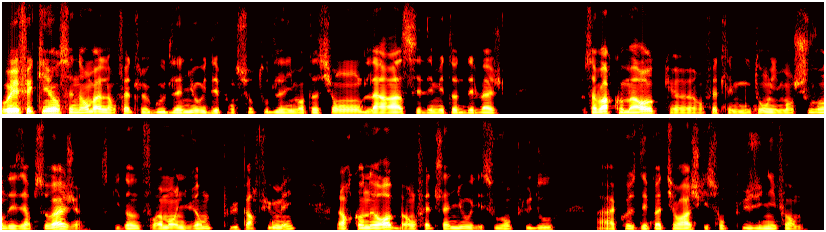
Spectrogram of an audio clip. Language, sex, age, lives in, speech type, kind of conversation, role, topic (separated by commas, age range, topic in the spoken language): French, male, 55-59, France, read, expert-assistant, expert, Pourquoi la façon d’élever les animaux varie-t-elle autant selon les pays et les traditions ?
